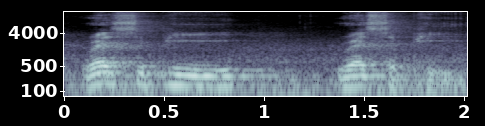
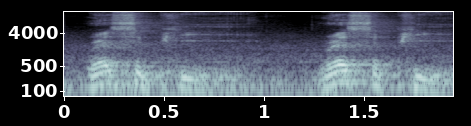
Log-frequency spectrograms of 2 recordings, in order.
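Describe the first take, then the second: Both takes have the same delivery.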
